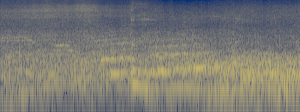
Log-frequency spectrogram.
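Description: Drop-tower ride's seat gondola coming down the tower to its base, with a loud, steady mechanical rumble.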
